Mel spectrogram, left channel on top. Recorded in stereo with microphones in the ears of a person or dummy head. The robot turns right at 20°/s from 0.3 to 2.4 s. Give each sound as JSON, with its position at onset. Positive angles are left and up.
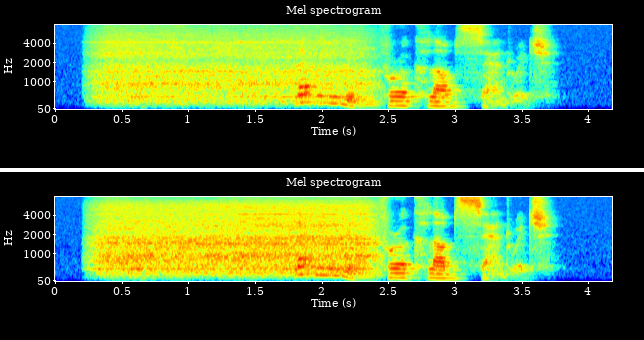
{"t": 1.8, "sound": "a man speaking", "side_deg": -85, "distance_m": 1.1}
